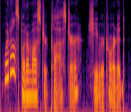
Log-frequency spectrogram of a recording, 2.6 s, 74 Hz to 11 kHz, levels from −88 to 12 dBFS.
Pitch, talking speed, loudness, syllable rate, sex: 190 Hz, 180 wpm, -17 LUFS, 5.5 syllables/s, female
